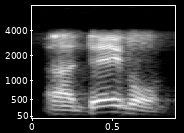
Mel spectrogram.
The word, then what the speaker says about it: Daboll: I've heard your last name pronounced Daboll or Daboll. What is the right pronunciation? – Daboll, like a table? – Yes.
